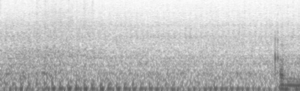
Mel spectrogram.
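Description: Small motorcycle engine running at low speed, a steady low hum as the bike rolls slowly along the road.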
